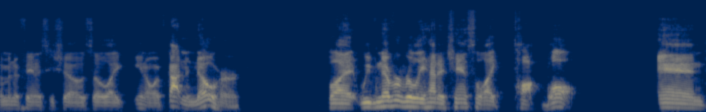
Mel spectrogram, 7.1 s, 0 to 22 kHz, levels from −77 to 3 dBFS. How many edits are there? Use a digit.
0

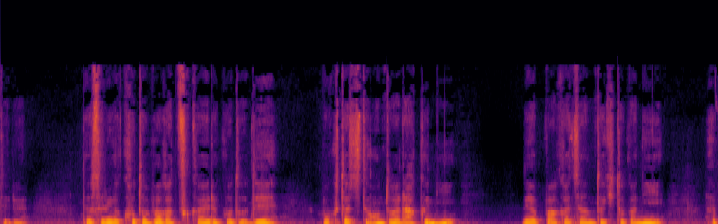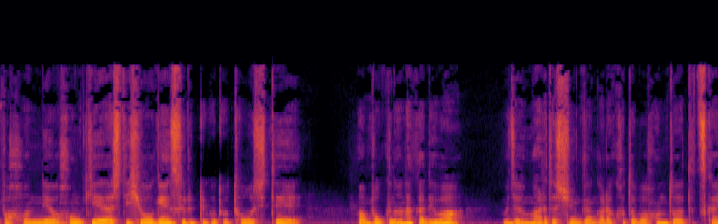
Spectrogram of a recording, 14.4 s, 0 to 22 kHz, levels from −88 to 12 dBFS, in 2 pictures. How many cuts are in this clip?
1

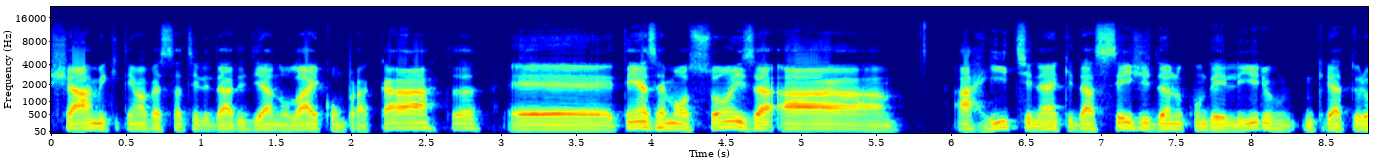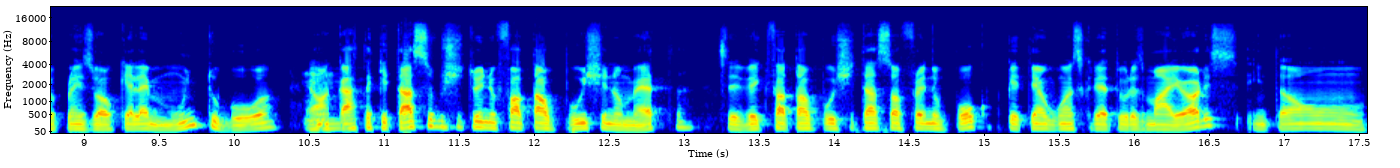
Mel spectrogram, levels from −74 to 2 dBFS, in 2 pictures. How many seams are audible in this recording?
0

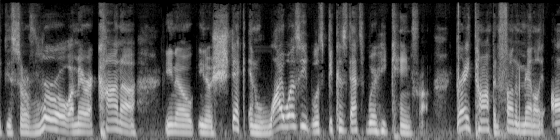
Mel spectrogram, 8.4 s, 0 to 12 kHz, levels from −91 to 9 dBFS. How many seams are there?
1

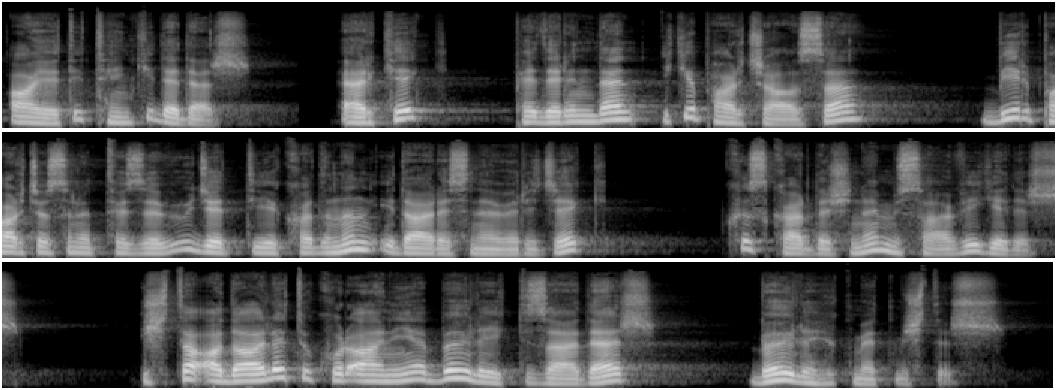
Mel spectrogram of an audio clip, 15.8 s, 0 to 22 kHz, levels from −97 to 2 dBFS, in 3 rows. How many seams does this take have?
1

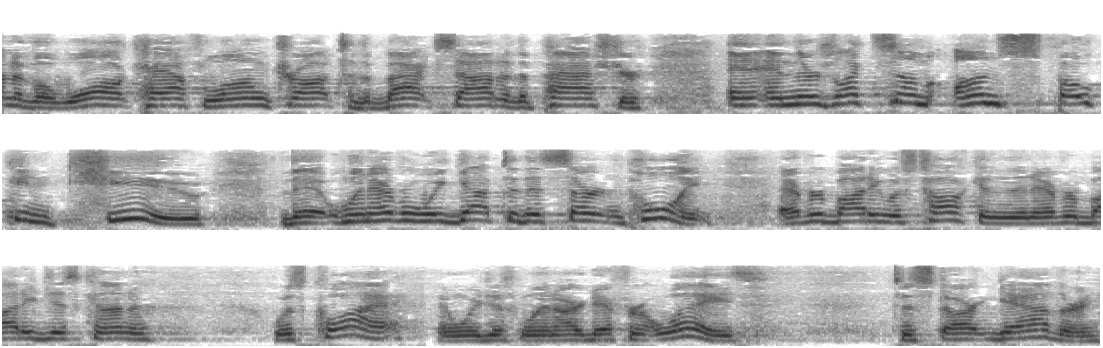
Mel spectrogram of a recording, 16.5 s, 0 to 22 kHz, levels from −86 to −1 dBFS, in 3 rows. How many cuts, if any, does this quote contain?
1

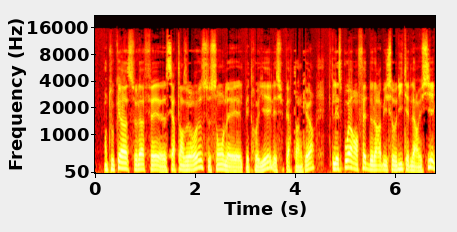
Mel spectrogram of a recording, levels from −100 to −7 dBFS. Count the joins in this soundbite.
2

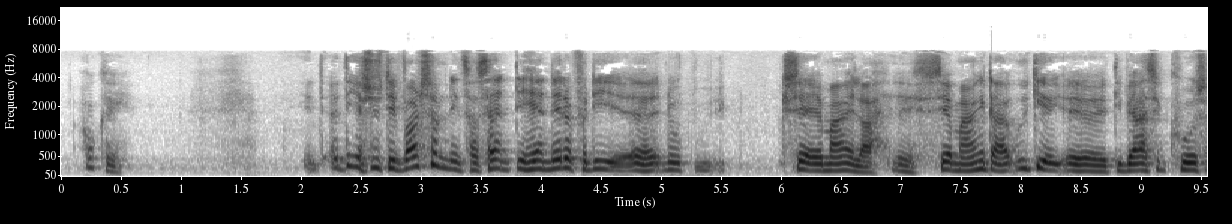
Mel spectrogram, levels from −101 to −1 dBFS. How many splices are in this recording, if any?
0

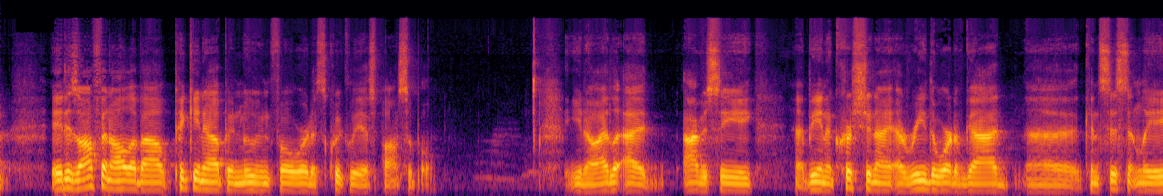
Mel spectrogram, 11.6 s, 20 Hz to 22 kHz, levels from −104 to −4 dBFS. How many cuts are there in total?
1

